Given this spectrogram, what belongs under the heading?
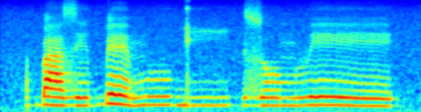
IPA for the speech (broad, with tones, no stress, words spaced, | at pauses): ɓa˨zɪ˨ ɓɛ˦˨ muː˦ɡi˦ | zo˨m βeː˦˨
